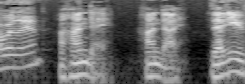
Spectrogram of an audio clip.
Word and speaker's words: Hyundai: what what car were they in a Hyundai Hyundai is that you pronounce it yeah Hundai right now you get all Meek usually all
